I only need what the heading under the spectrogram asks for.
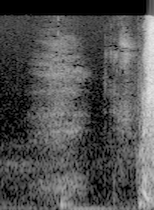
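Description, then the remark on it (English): A single sharp sneeze, preceded by a brief quiet inhale, bursting loud at the end with a bright, hissing rush of breath. “God bless you.”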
